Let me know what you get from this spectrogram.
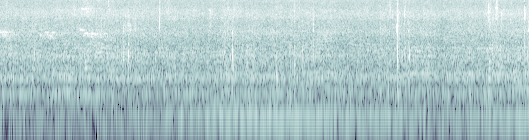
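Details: Quiet honey bee colony during a routine hive inspection; a dense, even buzzing hum with a strong low drone, plus scattered faint taps and higher flying-bee buzzes.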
